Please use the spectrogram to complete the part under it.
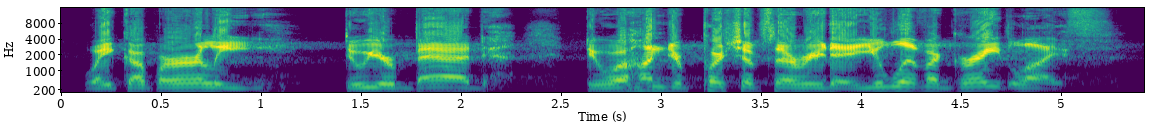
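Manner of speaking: poor put-on Canadian accent. Imagining a first-century rabbi giving life advice, in a bad Jordan Peterson Canadian accent. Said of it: "you can ban me from doing Canadian accents".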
